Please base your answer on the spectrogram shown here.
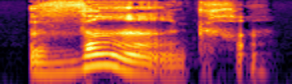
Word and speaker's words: vaincre: Vaincre. A-I-N together. Here it's un. Vaincre. CNR, vaincre.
